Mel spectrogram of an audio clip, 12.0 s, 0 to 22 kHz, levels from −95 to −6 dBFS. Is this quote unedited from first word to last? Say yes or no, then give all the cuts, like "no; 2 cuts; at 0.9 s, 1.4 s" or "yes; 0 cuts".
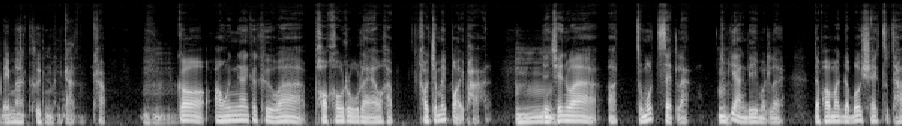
yes; 0 cuts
